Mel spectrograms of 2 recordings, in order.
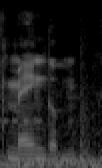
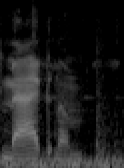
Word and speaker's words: Mangum: Aeroplane Over the Sea, his name is Jeff Mangum, and I always pronounce it Jeff Magnum.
